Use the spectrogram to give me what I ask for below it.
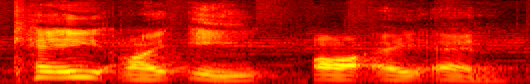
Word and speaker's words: Ciaran: it should be spelt kie ra n cuz that's how it's pronounced if your name is spelled Ciaran it should be pronounced Kieran my name isn't spell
